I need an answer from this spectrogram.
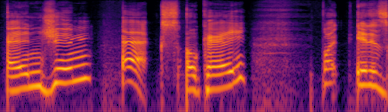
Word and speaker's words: Nginx: And reason being is that Nginx is actually Engine X.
